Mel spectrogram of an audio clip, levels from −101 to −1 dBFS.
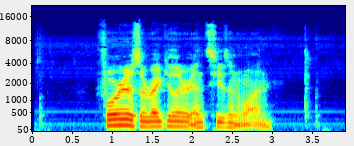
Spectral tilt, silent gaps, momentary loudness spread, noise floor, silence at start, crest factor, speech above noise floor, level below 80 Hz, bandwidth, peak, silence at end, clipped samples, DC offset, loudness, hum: -6.5 dB/octave; none; 15 LU; -66 dBFS; 0.9 s; 18 dB; 47 dB; -56 dBFS; 13.5 kHz; -4 dBFS; 0.95 s; under 0.1%; under 0.1%; -19 LUFS; none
